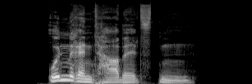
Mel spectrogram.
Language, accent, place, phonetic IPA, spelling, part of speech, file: German, Germany, Berlin, [ˈʊnʁɛnˌtaːbl̩stn̩], unrentabelsten, adjective, De-unrentabelsten.ogg
- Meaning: 1. superlative degree of unrentabel 2. inflection of unrentabel: strong genitive masculine/neuter singular superlative degree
